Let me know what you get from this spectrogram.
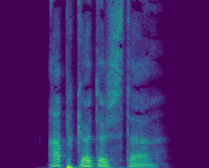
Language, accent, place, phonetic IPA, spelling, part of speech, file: German, Germany, Berlin, [ˈapˌɡœtɪʃstɐ], abgöttischster, adjective, De-abgöttischster.ogg
- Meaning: inflection of abgöttisch: 1. strong/mixed nominative masculine singular superlative degree 2. strong genitive/dative feminine singular superlative degree 3. strong genitive plural superlative degree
